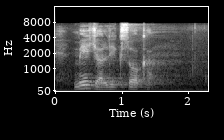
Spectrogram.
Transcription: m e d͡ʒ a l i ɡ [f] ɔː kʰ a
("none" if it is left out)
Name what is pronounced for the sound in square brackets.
s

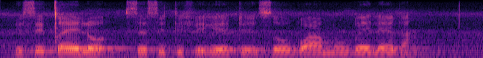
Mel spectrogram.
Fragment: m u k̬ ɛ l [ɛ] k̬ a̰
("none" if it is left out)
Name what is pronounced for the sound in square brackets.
ɛː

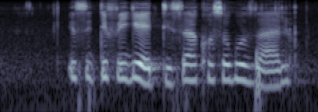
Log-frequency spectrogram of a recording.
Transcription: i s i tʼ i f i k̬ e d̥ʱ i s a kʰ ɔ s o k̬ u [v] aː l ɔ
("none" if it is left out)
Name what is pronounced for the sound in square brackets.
z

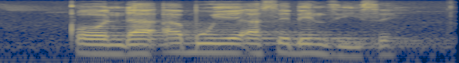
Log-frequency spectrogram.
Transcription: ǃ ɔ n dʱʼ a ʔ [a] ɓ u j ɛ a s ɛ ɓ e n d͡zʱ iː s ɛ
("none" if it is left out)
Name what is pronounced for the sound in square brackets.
a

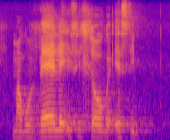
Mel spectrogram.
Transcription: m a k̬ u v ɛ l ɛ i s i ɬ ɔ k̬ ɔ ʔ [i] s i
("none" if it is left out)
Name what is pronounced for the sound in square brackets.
e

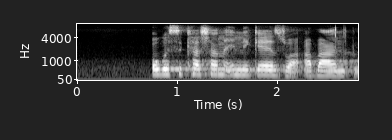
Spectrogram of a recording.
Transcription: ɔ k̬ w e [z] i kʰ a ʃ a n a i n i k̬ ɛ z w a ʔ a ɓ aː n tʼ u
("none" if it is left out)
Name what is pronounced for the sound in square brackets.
s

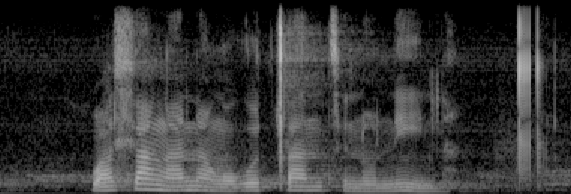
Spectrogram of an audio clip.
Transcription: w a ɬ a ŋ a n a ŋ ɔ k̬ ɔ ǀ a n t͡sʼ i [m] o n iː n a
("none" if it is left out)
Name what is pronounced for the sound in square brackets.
n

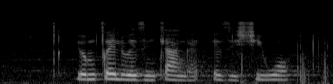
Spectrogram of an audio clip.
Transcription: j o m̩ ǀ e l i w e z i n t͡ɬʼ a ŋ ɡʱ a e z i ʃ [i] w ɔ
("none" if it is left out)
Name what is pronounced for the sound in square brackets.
iː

